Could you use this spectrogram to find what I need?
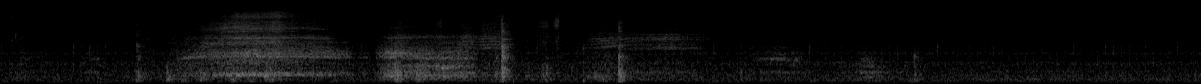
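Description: A brush dabs and scrapes softly on canvas.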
